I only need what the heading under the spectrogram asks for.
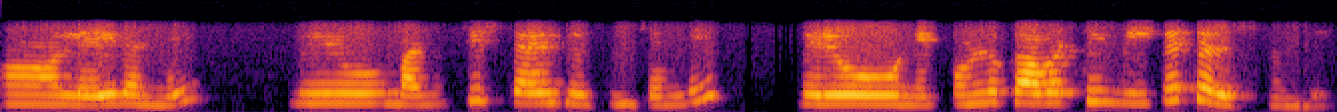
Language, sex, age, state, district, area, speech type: Telugu, female, 30-45, Telangana, Khammam, urban, conversation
